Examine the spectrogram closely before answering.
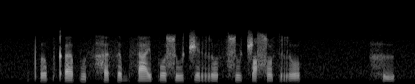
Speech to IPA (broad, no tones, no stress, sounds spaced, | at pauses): pʼ ɤ p kʼ ɐ p u θ h ɐ θ ə b θ a e̯ p o s u t͡ʃ ɘ r o θ s u t͡ʃ ɐ sˤ u θ r o | h ɯ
